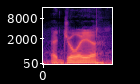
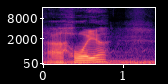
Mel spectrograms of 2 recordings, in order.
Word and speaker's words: Joya: the information regarding the Joya That's how I pronounce it, but they do it Ahoya with an H. Meanwhile, there's a J in it.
